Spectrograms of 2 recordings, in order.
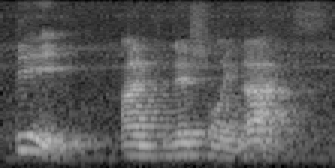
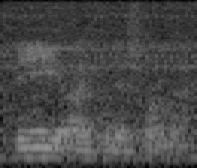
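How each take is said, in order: First: The phrase is said at normal, fuller volume. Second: The phrase is said in a dropped, soft voice. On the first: The message is delivered for the first time. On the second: The message is reaffirmed to oneself and draws attention.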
